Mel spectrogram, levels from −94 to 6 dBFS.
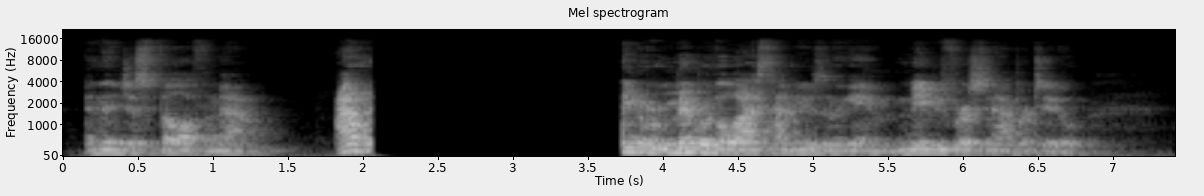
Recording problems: off-mic speech; far
room echo; noticeable; dies away in 0.5 s
audio cutting out; at 2 s for 1.5 s

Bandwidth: 15.5 kHz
